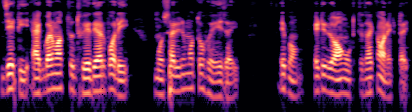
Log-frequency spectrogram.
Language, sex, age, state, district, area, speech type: Bengali, male, 60+, West Bengal, Nadia, rural, spontaneous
